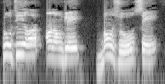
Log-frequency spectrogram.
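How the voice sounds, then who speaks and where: Slow, high-voiced male language teacher. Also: expressive, a little mellow. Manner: slow, drawn-out repetition drills with emphatic stress. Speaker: English teacher. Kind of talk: classroom-style language lesson.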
